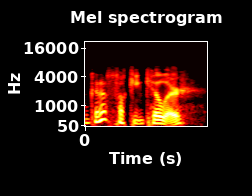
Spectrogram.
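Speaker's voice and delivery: soft, hushed half-whisper under the breath. Telling a party member in character a threat: half-whispering. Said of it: "and I just whisper".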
